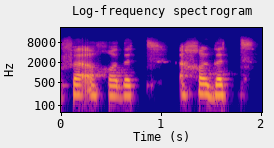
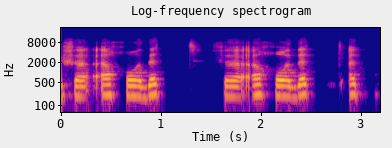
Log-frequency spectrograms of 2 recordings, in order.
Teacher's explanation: التاء الشديد لا بد أن تقطع الصوت بكمال انحباسه بتقوية اعتمادك على المخرج · Shown in: second take · فتقولي فأخذت، فأخذت أت، وبعدين الجزء الثاني يجري فيه النفس. · Term: الشدة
